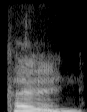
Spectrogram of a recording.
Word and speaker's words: Köln: First, you start with E, and then you relax the lips, and you reach the point. You reach this point.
